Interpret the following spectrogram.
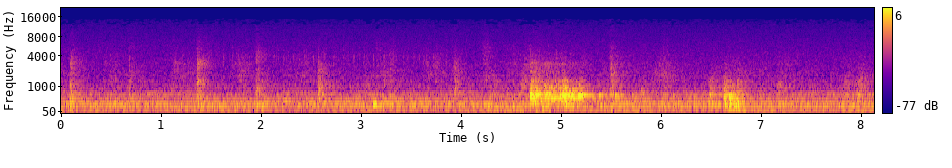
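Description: Wooden furniture handling in a room: a chair scraped out from a dining table about five seconds in, then a low bump as someone sits down. A steady low hum runs underneath.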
